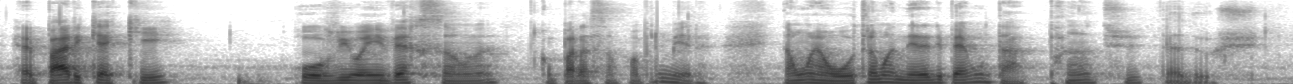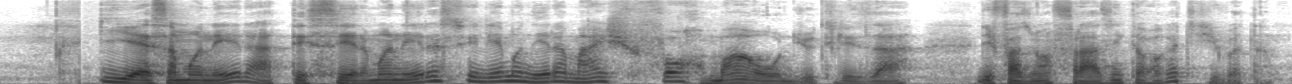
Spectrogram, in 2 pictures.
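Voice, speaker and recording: A man's voice: fairly low pitch, expressive, fast, a little mellow. A man with a Brazilian Portuguese accent giving a casual video lesson as a French teacher, joking and laughing at his own puns and checking in with the viewer as he talks. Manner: chatty, checks in with "né?" and "tá?".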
